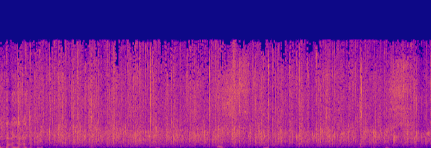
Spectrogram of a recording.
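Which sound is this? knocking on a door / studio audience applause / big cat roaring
studio audience applause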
